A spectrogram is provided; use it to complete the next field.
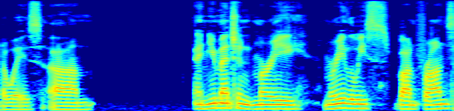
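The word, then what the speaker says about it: Marie-Louise von Franz: And you mentioned Marie Louise von Franz, how you say it, correct?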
